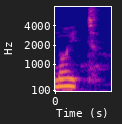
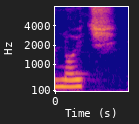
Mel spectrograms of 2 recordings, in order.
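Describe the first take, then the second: First: The word ends with a t sound. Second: The word ends with a ch sound. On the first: This is how people in Portugal say it. "They say" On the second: This is how it is said elsewhere. "they don't say"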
